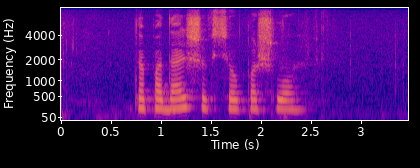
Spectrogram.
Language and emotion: Russian, neutral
